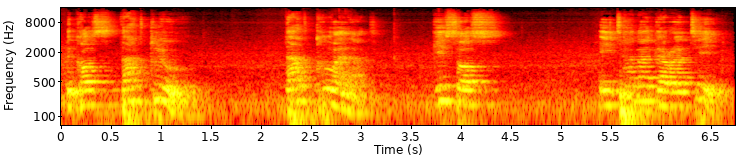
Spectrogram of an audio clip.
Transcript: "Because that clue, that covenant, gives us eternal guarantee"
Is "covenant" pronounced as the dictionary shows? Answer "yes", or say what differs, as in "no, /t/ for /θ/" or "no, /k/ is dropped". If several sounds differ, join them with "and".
no, /v/ is dropped and /n/ is dropped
